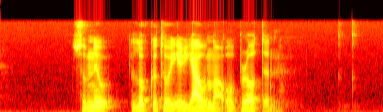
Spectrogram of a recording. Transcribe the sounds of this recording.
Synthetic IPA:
sʊmnʉːlʊkːət̪ʰʊjɛːɹjawna̰ʔɔ̰ːbɹoːt̪ʏ̰n

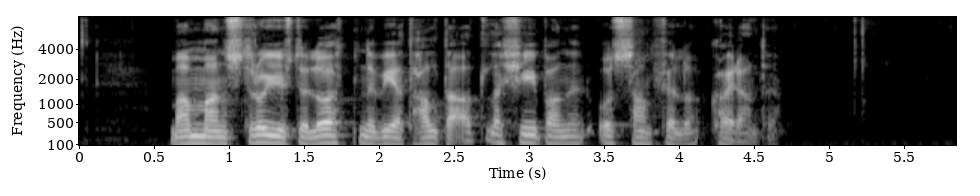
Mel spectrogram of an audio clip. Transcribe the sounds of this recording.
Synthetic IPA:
mamːanst̪ɾʊjɪst̪ɪlœːt̪nɪviðat̪halt̪a̰ʔa̰t̪laɕiːpanɪɾɔsamfɛləkʰɔjɾa̰nt̪ə

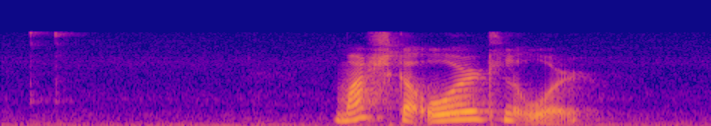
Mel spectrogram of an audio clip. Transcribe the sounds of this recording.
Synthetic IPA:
maʃkaʔɔːɹt̪ʰɪlo̰ːɹ

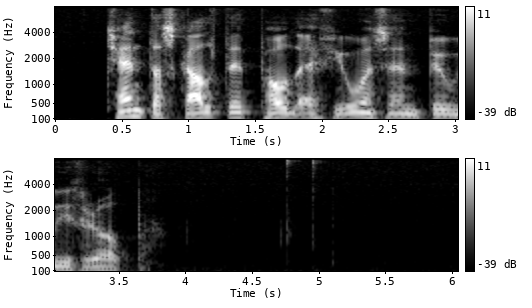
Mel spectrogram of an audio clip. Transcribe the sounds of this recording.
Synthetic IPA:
t͡ʃʰɛnt̪askalt̪ɪpʰowlɛfjṵːansɛnbɪwifɹoːpa

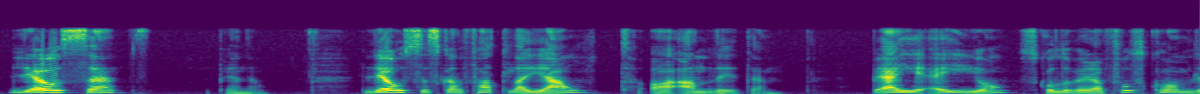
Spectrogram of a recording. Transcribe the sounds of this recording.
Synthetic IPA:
ljɑsə | pʰɛɛnə̰ | ljɑʉsəskɑlfɑt̪lɑjɑʊnt̪o̰ːʔɑ̰nlḛːd̪ə̰ | b̥æɪəʔeɪʊskʉlːəʋeːɾɑfʉlkʰɔml

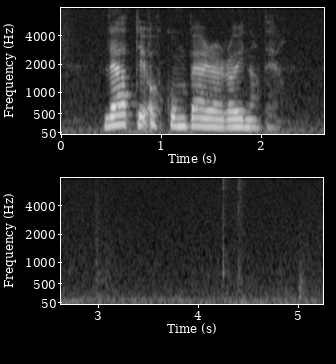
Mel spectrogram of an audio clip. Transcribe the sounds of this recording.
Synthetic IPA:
læːt̪ːɛʔɔhkʊmbæːɹaɹɔʏnat̪ʰɛː

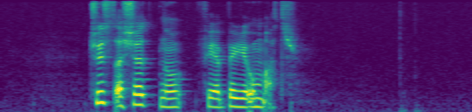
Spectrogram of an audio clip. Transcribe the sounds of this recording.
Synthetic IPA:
t̪ʰɹʉst̪æːʃœd̪nuːfœːjæbœʏəʔʊmɑ̰t̪ɹ

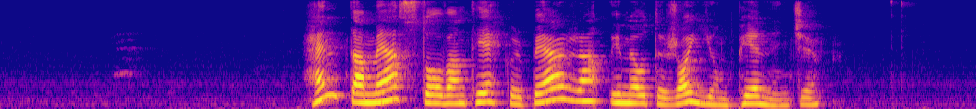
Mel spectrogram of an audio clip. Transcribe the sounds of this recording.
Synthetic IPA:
hɛnt̪amɛːst̪ɔːʋant̪ʰeːkɵɹbæːɹaujmœwt̪ɪɹɔjʊmpʰeːnɪɲt͡ʃɪ

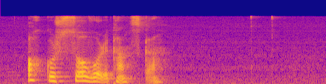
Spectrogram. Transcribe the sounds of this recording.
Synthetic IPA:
ɔhkʊʂsɔːʋɔɹɪkʰanska̰

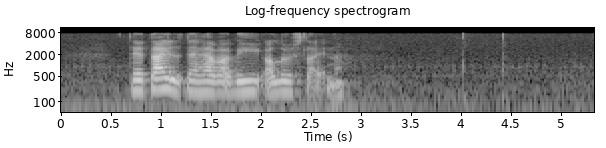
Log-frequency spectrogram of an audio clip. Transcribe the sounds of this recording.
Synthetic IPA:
t̪ʰɪd̪æɪlt̪ʰehæːʋɑ̰ːʋiːʔɑ̰lʉːslæ̰ɪə̰nə

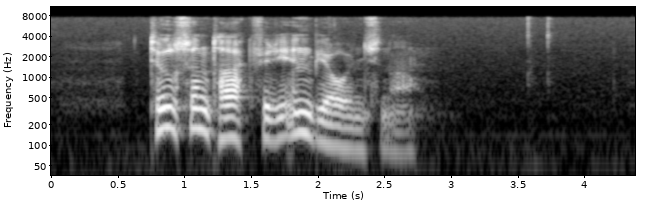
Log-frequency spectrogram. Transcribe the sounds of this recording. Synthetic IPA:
t̪ʰuːsənt̪ʰakfɪɹiʔɪnbjoːɪnʃəna̰

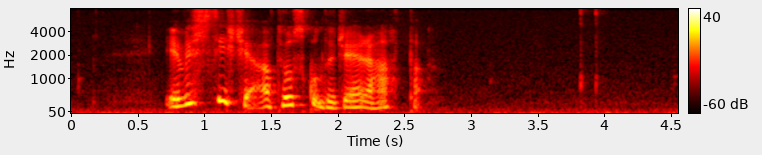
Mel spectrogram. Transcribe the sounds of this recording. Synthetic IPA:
ɛɡʋɪst̪əɪçəʔat̪huwskʊld̪əd͡ʒeːɹaat̪a

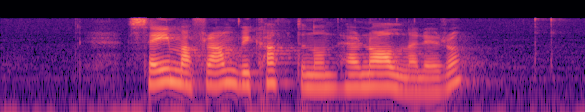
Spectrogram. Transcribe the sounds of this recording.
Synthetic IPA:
seːjmafɾamvɪðkʰan̥t̪ɪnʊnɦɛɾnaːlnaɾɛɾʊ

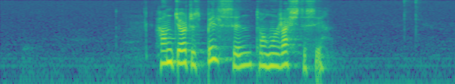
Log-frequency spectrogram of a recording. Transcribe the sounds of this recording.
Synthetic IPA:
handœɹʈʏspɪlsɪnt̪ʰɔːhʊnɹaʃt̪əsɪ̰

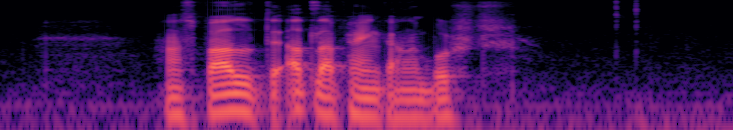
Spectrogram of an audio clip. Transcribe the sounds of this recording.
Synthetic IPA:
hanspalt̪ɪʔa̰t̪lapʰɛŋkanabʊʂt̪

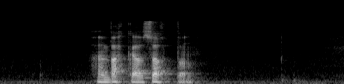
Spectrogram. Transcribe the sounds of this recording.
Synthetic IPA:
ɑːeːnbækəɑːʋsɔʁpə̰n

